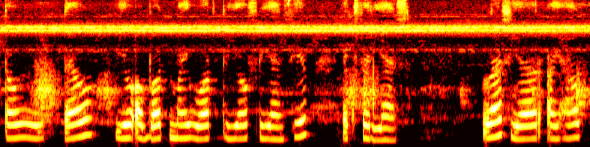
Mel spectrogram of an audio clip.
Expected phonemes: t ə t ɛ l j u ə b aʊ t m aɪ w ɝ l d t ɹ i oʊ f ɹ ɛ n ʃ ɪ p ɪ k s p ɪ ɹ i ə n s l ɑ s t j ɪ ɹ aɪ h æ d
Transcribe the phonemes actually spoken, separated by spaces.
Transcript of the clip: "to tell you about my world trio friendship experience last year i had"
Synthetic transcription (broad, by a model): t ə t ɛ l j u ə b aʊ t m aɪ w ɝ d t ɹ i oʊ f ɹ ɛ n s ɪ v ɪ k s p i ɹ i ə n s l ɑ s t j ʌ ɹ aɪ h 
